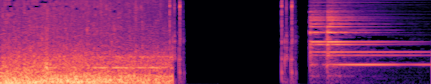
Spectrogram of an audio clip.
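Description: Dark electronic intro music cuts off suddenly about halfway through. After a brief silence comes a quick click, then a bright bell ding that rings out and fades: a subscribe-button click and notification-bell sound effect.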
